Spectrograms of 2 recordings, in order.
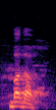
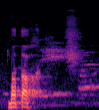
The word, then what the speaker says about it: बतख: हाँ ऐसे लिखा रहता है, लेकिन हम लोग उच्चारण क्या करते हैं उसको, बदक, बदक बोल देते हैं, है नी, जबकि वो बतख लिखा रहता है, बतख।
